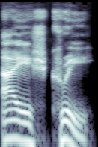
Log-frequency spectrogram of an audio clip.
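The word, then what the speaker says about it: Acre: And then there are the geoglyphs of Akri, pronounced Aish Cree, in western Brazil, where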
